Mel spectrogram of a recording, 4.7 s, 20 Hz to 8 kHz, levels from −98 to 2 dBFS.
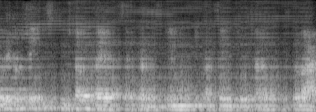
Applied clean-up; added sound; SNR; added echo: neural separator model SepFormer DNS4.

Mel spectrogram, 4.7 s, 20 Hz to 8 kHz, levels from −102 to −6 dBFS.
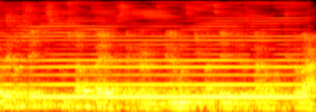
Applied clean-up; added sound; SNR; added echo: none; Bowed string instrument; -1 dB; reverberation time 1.3 s.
